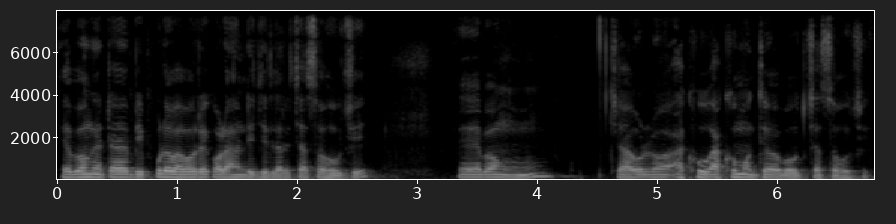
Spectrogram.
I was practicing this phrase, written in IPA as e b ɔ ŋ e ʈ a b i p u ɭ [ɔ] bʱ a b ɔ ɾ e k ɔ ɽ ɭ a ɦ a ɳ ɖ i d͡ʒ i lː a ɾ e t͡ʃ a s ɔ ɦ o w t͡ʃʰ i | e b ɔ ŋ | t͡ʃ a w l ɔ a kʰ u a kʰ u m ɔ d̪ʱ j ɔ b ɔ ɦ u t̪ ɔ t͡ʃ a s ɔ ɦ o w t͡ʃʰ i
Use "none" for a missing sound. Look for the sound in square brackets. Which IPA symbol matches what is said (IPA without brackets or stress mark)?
ɔ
